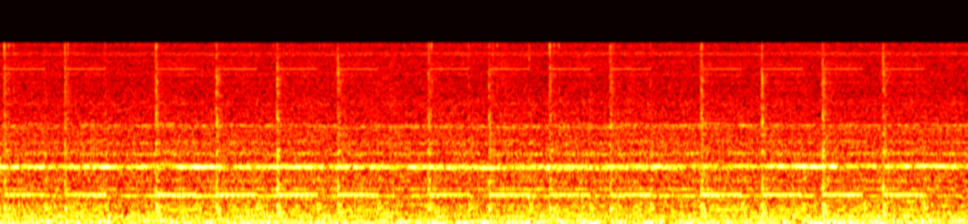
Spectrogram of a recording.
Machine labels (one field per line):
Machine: slide rail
